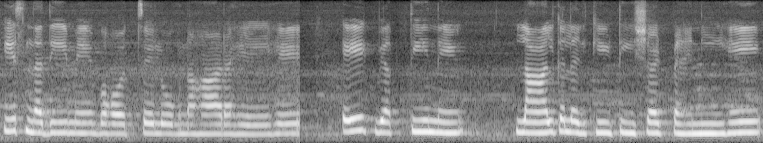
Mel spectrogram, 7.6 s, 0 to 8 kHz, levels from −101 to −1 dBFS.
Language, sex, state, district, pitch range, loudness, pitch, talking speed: Hindi, male, Madhya Pradesh, Dhar, 205-230 Hz, -13 LUFS, 220 Hz, 140 wpm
